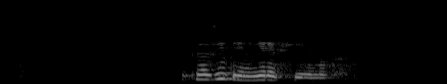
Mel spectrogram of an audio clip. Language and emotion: Russian, neutral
